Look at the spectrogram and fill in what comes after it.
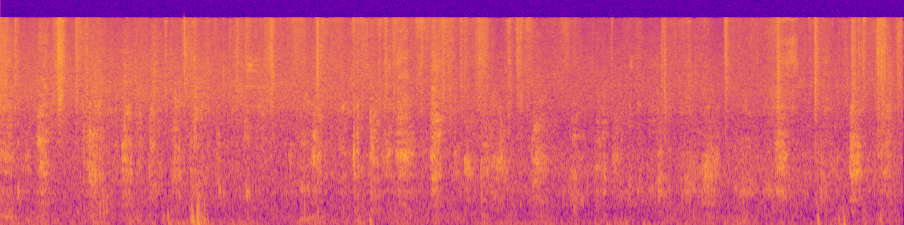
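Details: Father and son Labrador Retrievers, Cash and Kaody, romping together; softer, quick panting breaths with a couple of sharp low thumps.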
